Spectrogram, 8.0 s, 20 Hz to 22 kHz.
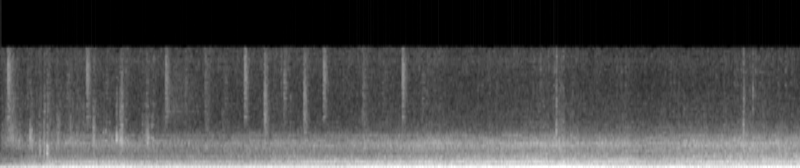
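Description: A 2020 Honda Fit's 1.5-litre four-cylinder engine under full throttle, heard from inside the cabin. It revs up just after the start, then holds a loud, fairly steady drone whose pitch rises only slowly, as the CVT keeps the revs up while the car gains speed.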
